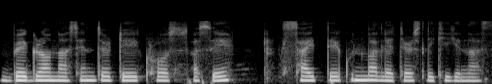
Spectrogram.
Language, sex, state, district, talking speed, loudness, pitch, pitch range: Nagamese, female, Nagaland, Kohima, 160 wpm, -17 LUFS, 185 Hz, 180-190 Hz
